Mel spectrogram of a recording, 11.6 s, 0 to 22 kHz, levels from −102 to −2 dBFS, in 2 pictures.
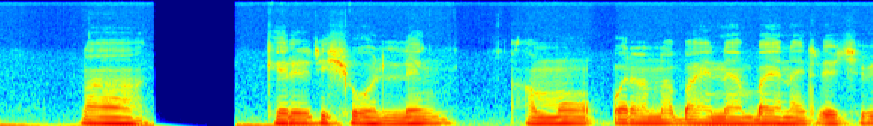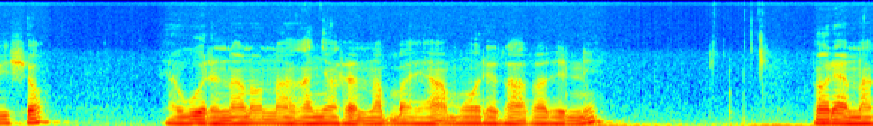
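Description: A speech clip in which the sound cuts out abruptly at 1.03 s and stays silent for about 0.55 s before resuming at 1.57 s, a playback stall likely caused by the player running out of data or its thread being blocked.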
